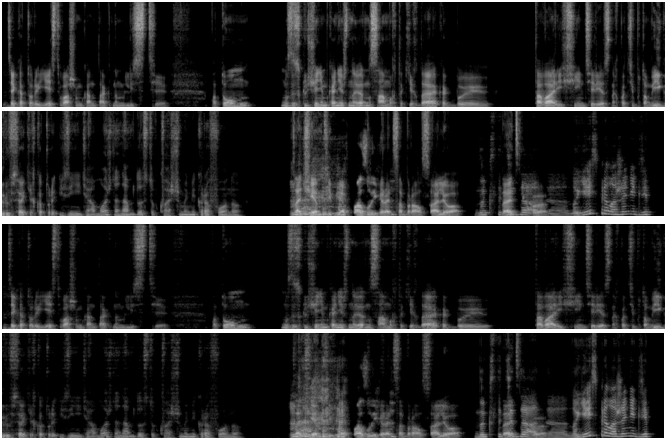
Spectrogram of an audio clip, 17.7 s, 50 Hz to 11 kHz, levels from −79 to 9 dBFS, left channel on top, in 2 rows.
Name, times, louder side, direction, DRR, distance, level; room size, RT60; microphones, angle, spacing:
voice 1, 0.1-2.6 2.9-3.3 3.7-6.5 7.1-12.0 12.7-14.9 15.5-16.1, left 5 dB, 40° left, 0.5 m, -28 dB
voice 2, 12.7-13.4 14.0-14.1 15.1-17.5, right 3 dB, 30° right, 0.4 m, -31 dB
3.4 x 2.1 x 2.4 m
head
